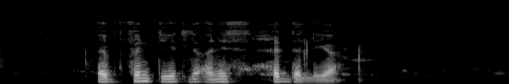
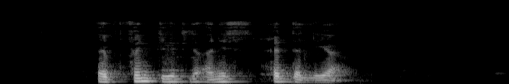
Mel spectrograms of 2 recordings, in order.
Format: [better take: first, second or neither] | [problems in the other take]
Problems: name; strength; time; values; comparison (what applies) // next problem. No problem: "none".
first | noise reduction (neural separator model SepFormer DNS4)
